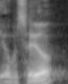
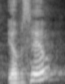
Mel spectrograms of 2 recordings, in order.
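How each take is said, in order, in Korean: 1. 목소리가 낮고 묵직해요. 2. 목소리가 밝고 활기차요. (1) "좀 중후한 목소리고" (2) "이번에는 좀 목소리를 발랄하게 해야겠다"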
